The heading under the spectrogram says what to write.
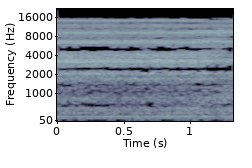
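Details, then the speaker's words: Renault Logan with digital A/C, 57,000 km, heard with the pollen filter cover removed: loud steady high hiss from inside the evaporator box, nearly 200 psi in the circuit; refrigerant leak inside the dashboard. "O barulhão vem lá de dentro, ó. Ó, aquele barulho que você ouviu lá, quase 200 libras de pressão aqui, ó."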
